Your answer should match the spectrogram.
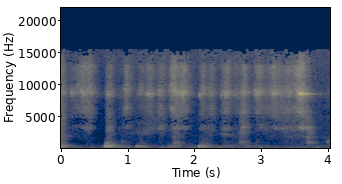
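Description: Marker pen writing on a whiteboard: a handful of faint, short scratching strokes.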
